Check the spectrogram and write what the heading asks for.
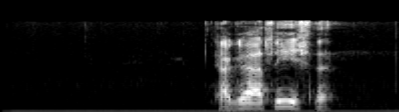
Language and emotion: Russian, positive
